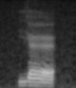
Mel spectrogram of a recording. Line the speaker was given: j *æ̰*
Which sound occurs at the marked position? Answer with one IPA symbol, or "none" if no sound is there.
æ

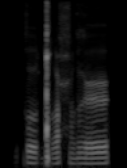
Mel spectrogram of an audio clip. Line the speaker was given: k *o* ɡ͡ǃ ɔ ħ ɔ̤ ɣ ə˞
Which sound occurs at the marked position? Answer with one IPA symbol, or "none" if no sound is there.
o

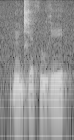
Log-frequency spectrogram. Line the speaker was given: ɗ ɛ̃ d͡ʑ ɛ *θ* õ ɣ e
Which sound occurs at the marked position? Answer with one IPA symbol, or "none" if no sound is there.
θ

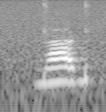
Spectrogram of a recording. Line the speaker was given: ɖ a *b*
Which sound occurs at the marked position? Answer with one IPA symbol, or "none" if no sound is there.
ɖ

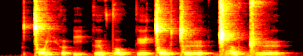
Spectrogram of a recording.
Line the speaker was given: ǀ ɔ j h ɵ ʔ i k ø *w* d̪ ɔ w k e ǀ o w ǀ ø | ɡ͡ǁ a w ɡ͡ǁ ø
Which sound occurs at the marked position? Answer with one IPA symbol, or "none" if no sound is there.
w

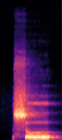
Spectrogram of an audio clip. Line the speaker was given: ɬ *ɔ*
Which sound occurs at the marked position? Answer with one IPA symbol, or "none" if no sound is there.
ɔ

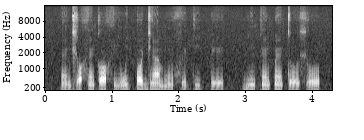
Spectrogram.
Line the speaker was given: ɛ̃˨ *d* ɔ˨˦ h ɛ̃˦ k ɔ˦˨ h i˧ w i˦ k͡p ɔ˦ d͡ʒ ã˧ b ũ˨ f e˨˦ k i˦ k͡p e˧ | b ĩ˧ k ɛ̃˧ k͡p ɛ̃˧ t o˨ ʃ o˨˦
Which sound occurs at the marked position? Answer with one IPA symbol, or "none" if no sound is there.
d͡ʒ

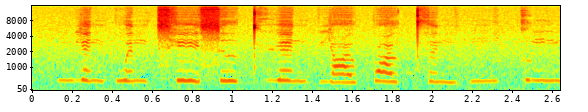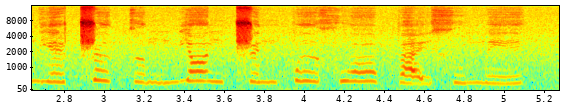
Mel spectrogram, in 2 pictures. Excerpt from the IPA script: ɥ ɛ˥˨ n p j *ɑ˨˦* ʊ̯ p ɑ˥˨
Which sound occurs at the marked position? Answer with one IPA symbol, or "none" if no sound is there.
ɑ˨˦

